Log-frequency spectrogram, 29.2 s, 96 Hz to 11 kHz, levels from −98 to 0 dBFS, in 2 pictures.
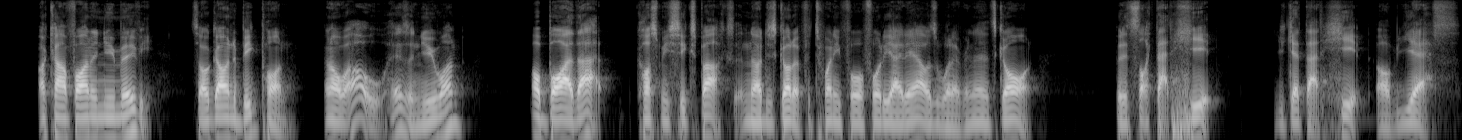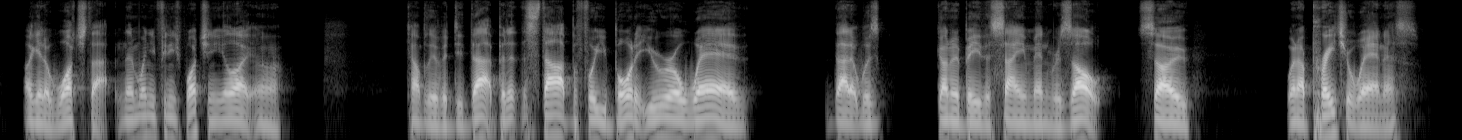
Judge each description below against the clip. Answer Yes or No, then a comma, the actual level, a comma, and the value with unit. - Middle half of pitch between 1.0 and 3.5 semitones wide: Yes, narrow, 2.4 semitones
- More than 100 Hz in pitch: No, very low, 90 Hz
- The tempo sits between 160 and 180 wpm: No, average, 200 wpm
